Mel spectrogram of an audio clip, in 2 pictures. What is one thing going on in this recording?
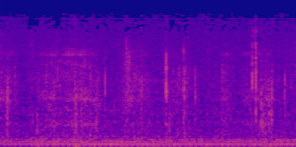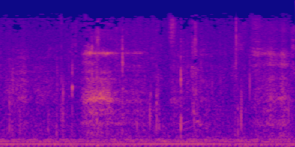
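Footsteps crunch on a road outdoors.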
